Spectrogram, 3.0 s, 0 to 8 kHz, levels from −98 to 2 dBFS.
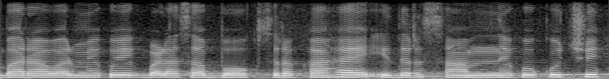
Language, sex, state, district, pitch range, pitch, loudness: Hindi, female, Punjab, Pathankot, 195-215 Hz, 205 Hz, -14 LUFS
